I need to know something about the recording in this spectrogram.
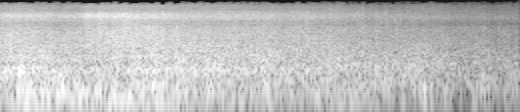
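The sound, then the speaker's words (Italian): Sea waves wash steadily onto the shore, a broad continuous roar of surf with some wind noise, loud throughout, with no voices. “Allora, non è originale quello che dico, ma è sicuramente il rumore del mare.”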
